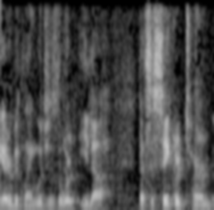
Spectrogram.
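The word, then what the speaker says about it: إله: La ilaha illallah, in which there's the term ilah.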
